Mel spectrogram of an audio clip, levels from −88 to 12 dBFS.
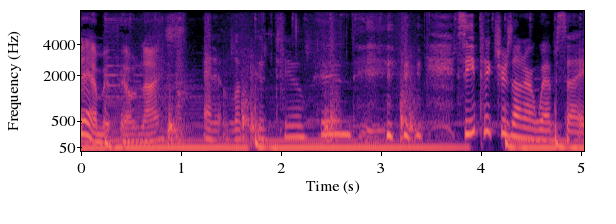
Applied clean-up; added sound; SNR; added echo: none; Walk, footsteps; 11 dB; none.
